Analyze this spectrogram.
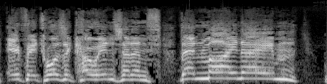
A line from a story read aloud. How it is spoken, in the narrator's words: roared the voice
